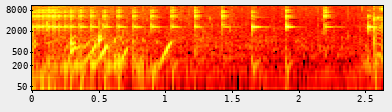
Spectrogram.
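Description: Underwater herring farts, which go on all day long: a rapid run of rising squeaky chirps that thins into sharp ticking pulses spaced about a third of a second apart, over a thin steady whine.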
